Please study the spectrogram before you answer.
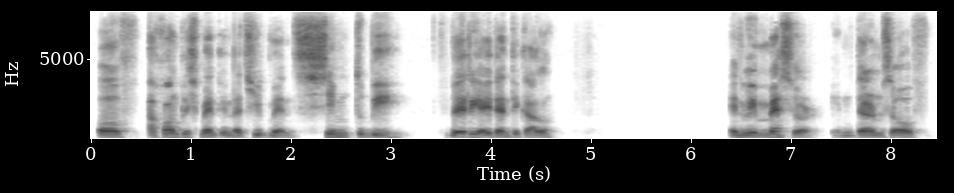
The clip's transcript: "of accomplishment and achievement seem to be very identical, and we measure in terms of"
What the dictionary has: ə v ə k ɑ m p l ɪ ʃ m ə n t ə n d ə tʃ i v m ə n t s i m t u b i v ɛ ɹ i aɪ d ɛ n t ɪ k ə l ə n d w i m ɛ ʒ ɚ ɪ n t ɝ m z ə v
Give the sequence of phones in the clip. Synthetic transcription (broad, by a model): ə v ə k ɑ m p l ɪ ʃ m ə n t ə n ə tʃ i v m ə n t s i m t u b i v ɛ ɹ i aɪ d ɛ n t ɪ k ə l ə n d w i m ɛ s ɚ ɪ n t ɝ m s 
